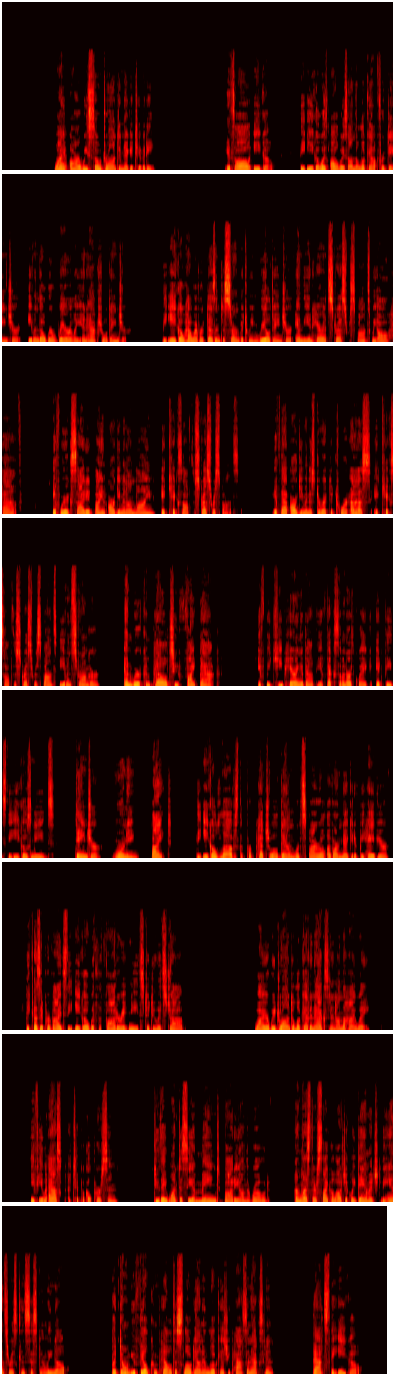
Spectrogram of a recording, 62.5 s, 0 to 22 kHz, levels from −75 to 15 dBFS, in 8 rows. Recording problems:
uneven, jittery; strongly; from 1 s to 1:02

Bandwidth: 15.5 kHz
